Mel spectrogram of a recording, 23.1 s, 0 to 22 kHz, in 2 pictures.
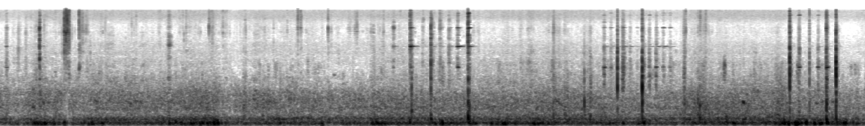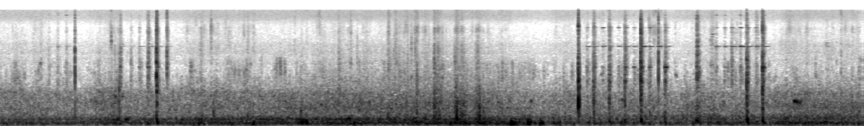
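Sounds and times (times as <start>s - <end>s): wind rumble on microphone: 0.0s - 23.0s
hatchet striking wooden stake: 5.3s - 6.4s, 7.9s - 9.2s, 10.5s - 11.3s, 12.2s - 13.8s, 19.2s - 21.8s.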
